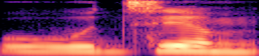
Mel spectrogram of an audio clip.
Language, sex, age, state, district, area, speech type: Malayalam, female, 60+, Kerala, Wayanad, rural, read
